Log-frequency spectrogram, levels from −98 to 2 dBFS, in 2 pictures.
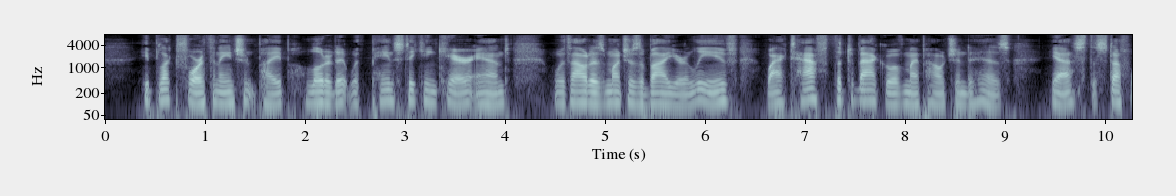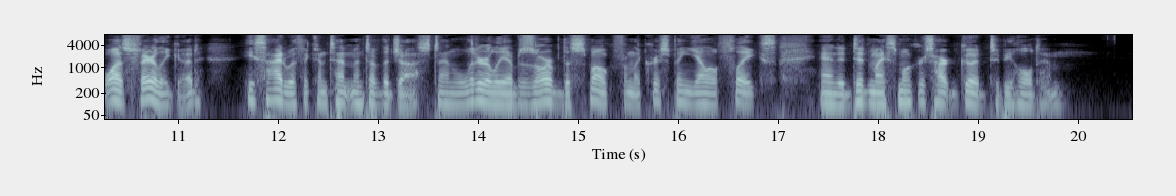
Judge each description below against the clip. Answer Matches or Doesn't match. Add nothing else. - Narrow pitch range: Matches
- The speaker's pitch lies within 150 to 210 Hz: Doesn't match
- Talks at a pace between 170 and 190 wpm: Matches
